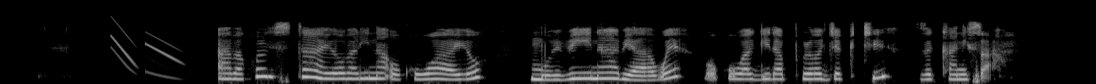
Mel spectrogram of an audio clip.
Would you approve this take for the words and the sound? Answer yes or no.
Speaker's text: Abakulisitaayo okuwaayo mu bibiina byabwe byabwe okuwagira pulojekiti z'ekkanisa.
no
